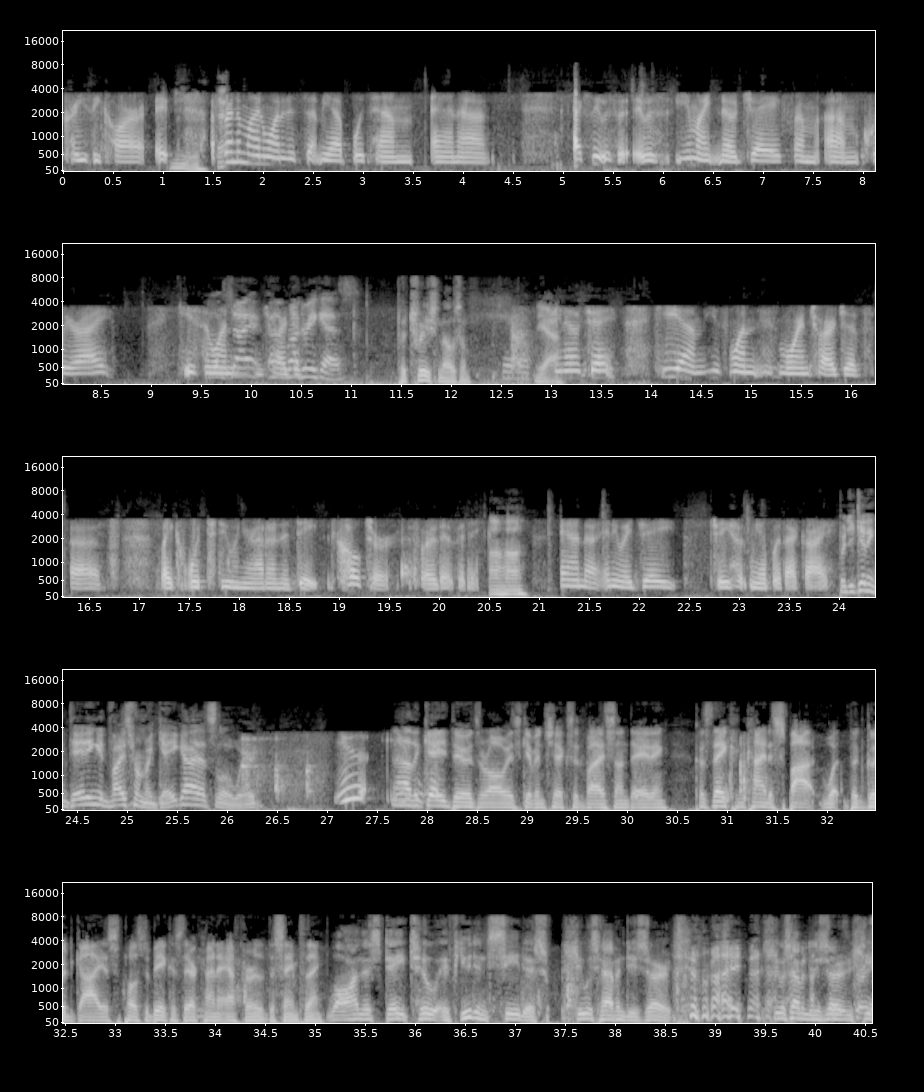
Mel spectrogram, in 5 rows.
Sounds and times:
Speech: 0.1 - 4.3, 11.5 - 26.4, 27.1 - 40.5.

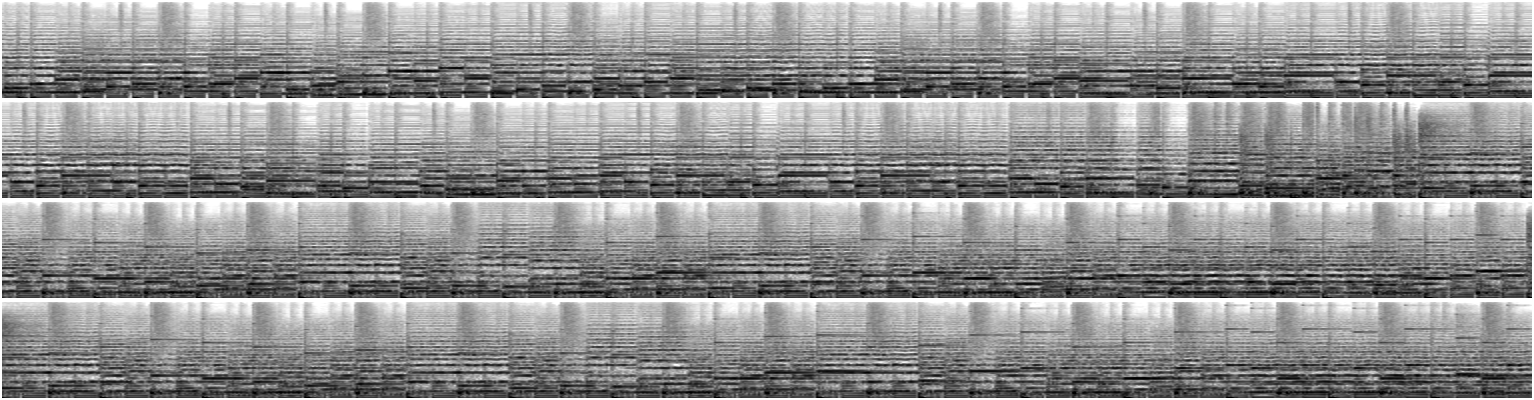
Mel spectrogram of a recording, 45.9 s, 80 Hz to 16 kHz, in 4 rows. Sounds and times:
Music: 0.0 - 45.9.

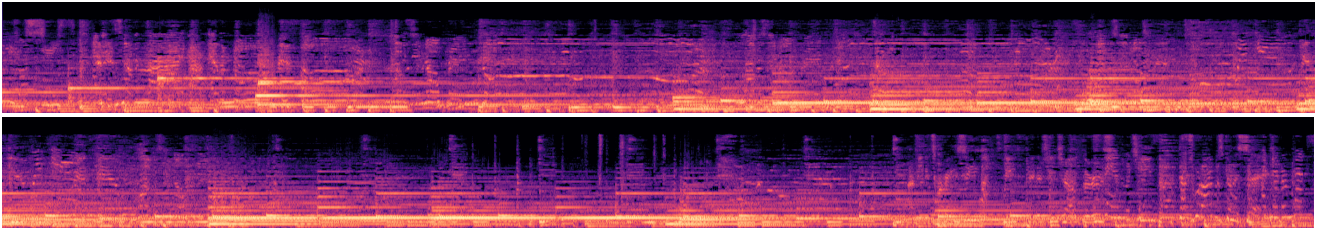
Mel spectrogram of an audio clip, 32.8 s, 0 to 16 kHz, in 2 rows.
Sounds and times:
Child singing: 0.0 - 20.3, 25.6 - 32.8
Female singing: 0.0 - 20.8, 25.2 - 32.8
Music: 0.0 - 32.8.

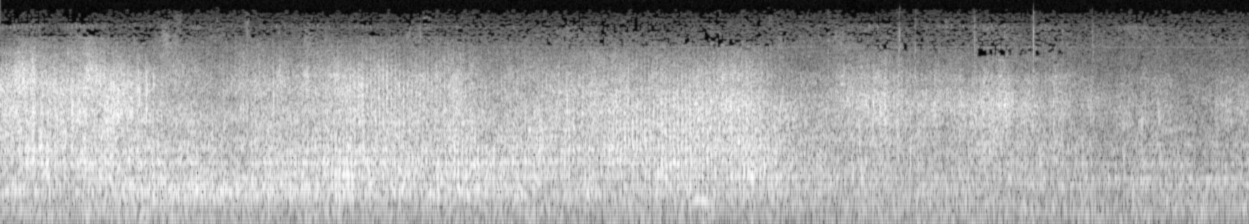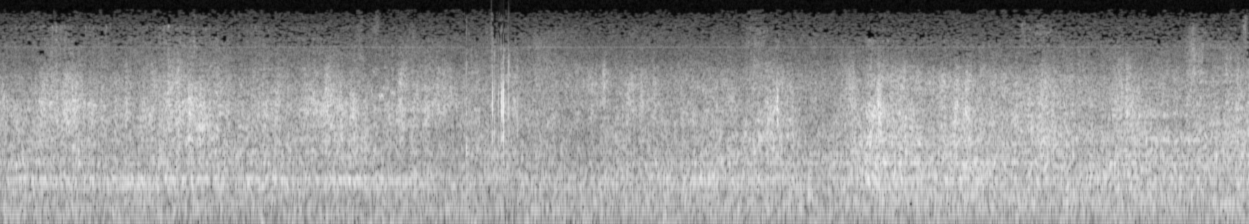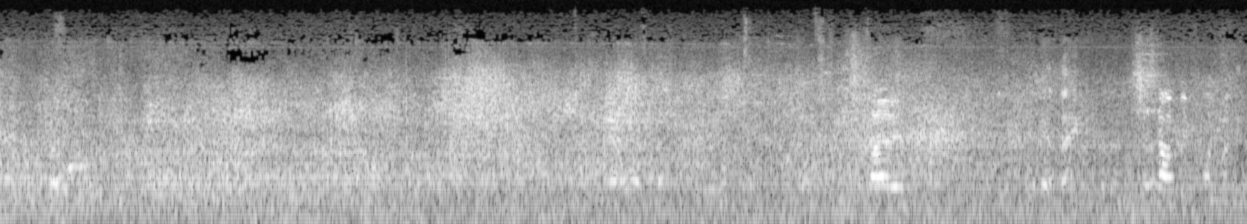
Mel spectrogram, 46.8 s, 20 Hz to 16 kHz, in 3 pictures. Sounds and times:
Outside, urban or manmade: 0.0 - 46.8.

